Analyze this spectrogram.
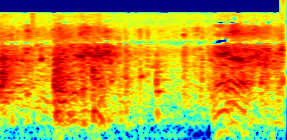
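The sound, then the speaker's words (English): A small rowboat tied to a ladder under a dock rocks and creaks as people step into it from the ladder, while water sloshes and laps against its hull, with low voices murmuring over the steady watery wash. “Easy when you step off the ladder, Lieutenant. Try to hit the boat dead center or she'll tip.”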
